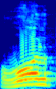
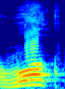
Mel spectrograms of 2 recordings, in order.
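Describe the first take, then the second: First: The L sound is pronounced. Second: The L sound is silent. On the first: The speaker calls it wrong. "इस word को मैंने वॉल्क नहीं पढ़ा है" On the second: The speaker calls it right. "इस word को मैंने वॉक पढ़ा है"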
